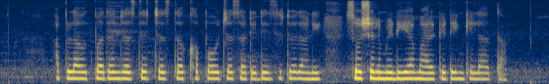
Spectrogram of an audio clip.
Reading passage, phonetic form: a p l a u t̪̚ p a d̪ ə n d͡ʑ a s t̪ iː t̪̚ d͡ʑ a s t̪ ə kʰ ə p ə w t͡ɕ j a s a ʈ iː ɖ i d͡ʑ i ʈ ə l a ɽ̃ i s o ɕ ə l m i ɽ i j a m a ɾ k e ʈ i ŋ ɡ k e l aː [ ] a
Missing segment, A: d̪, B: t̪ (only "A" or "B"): B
